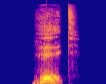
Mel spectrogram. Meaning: inflection of hüllen: 1. second-person plural present 2. third-person singular present 3. plural imperative
- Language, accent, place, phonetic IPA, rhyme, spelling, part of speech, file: German, Germany, Berlin, [hʏlt], -ʏlt, hüllt, verb, De-hüllt.ogg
